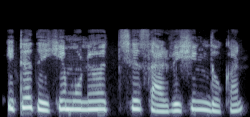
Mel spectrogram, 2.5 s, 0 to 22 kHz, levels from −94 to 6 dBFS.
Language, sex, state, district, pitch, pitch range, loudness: Bengali, male, West Bengal, North 24 Parganas, 270 Hz, 225-285 Hz, -15 LUFS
